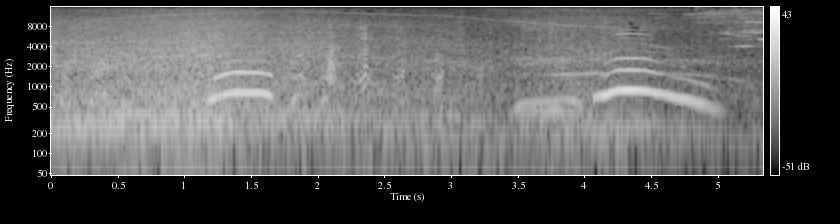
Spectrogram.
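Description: Front loader garbage truck at the curb, its engine rumbling loudly as the air brakes let out high hissing, squealing releases, one near the start and a longer one toward the end.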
